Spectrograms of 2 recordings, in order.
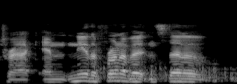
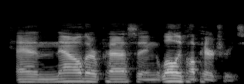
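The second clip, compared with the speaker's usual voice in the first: normal talking voice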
